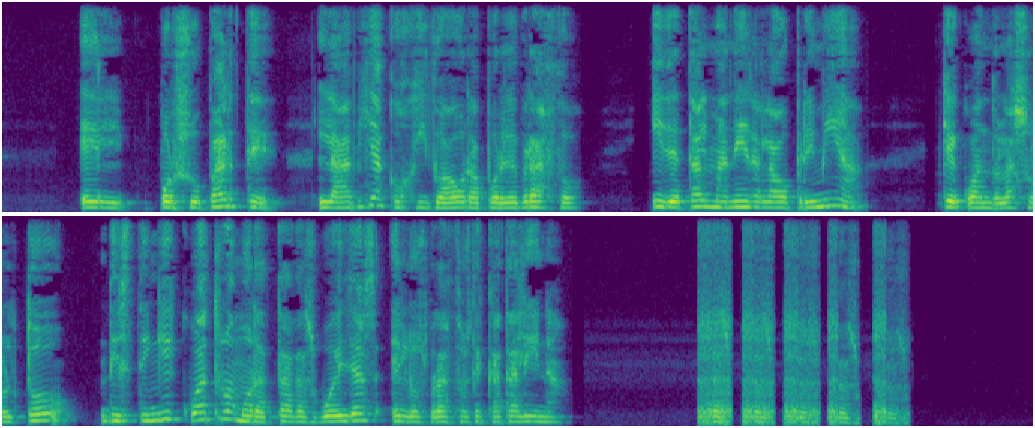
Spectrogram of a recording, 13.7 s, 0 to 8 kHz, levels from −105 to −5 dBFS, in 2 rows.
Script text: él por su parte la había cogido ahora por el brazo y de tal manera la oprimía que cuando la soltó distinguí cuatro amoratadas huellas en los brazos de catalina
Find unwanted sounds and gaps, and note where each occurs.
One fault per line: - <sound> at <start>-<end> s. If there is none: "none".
- laugh at 11.5-12.9 s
